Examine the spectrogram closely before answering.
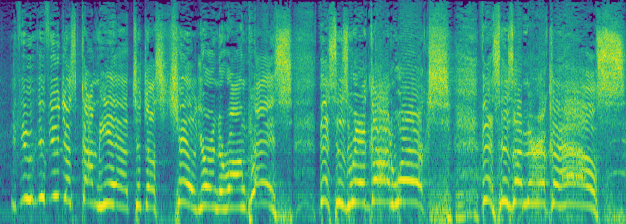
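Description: A man shouts at an extremely high pitch, with ordinary pitch variation. Noticeable background noise runs underneath. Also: fairly slow pace. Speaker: pastor. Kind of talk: sermon. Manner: loud; animated.

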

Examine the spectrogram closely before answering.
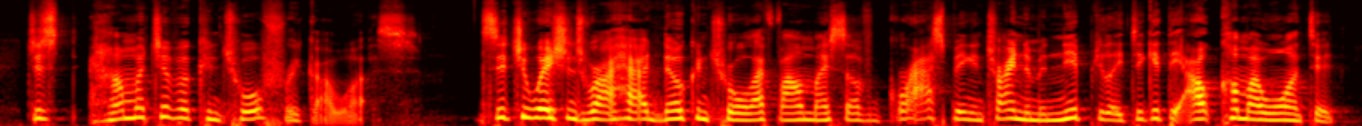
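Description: A woman speaks in a normal speaking voice at a fairly high pitch, with ordinary pitch variation and a moderate pace. The recording is very clean and dry, close and free of echo, with a silent background. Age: 50s. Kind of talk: faith podcast monologue, personal testimony.

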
